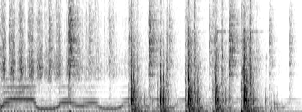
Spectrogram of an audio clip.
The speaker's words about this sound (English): I knocked on the door and I announced my identity and authority.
